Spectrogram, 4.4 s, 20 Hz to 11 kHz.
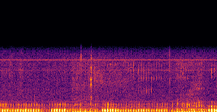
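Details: Captive male Canada lynx, humanized but not domesticated, born at a zoo in May 2011, purring as he is scratched before his meal; deep, rapid rhythmic rumble, about four pulses per second, in short steady runs.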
